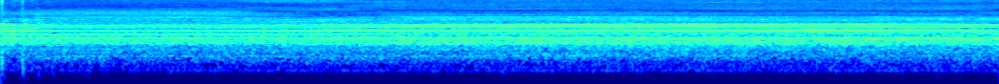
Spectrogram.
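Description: A heat tool blows steadily to dry a scrapbook project, a continuous close whooshing hiss with an even tone that holds without pause throughout.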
